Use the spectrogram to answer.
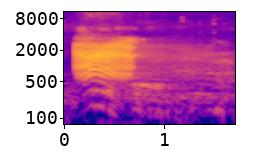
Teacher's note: ain dari tenggorokan bagian tengah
